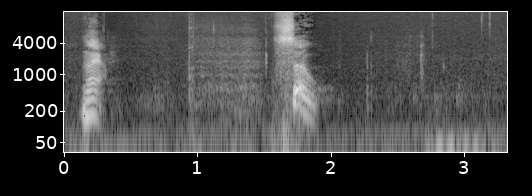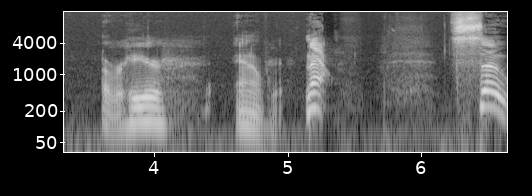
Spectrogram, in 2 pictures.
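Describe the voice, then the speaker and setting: Long, frequent pauses punctuate very slow speech. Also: man. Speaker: math teacher. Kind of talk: classroom lesson. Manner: casual, conversational; stumbles over words at times.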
